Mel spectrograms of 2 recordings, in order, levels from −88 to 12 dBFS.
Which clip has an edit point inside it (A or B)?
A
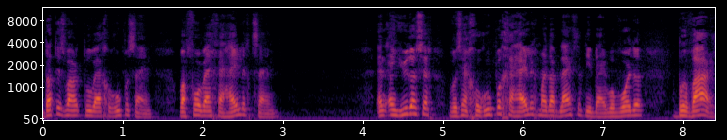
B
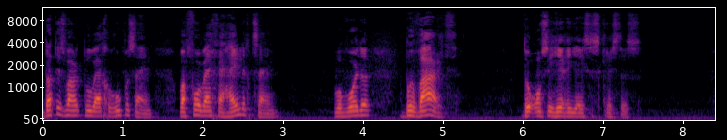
B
